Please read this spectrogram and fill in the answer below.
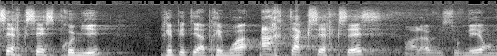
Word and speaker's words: Artaxerxes: Artaxerxes. Voilà, vous vous souvenez, on avait appris à le prononcer mais c'est pas là l'important hein.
